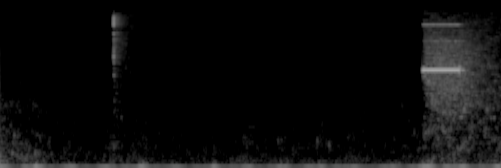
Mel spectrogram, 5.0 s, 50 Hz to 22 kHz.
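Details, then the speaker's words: Nintendo Switch board repair, multimeter continuity check of P13 and the filters against a ground leg: low steady hum, then one clear high beep about half a second long; good connection to ground, everything tested fine. "that's good and all right so everything tested all right"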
